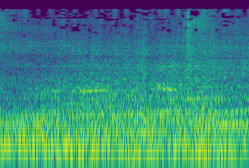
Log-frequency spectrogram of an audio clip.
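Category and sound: vehicle, car driving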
